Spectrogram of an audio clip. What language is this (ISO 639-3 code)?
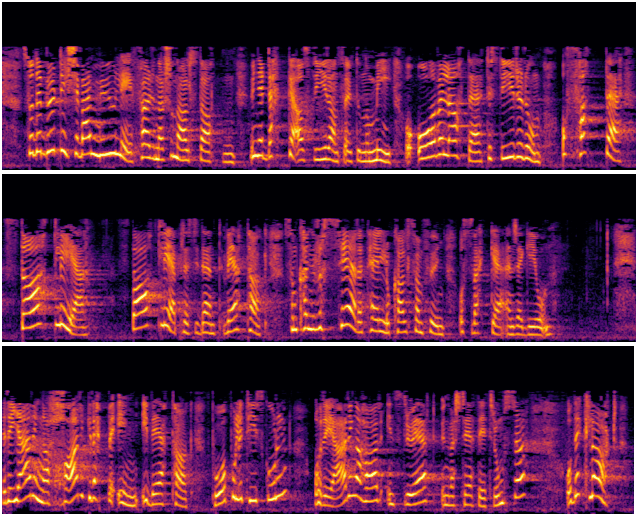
nob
